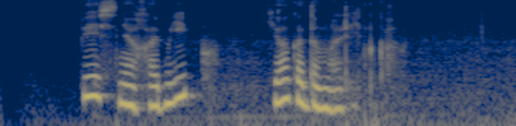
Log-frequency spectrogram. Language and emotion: Russian, sad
